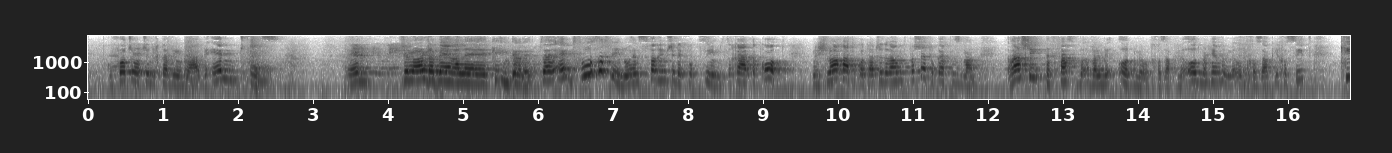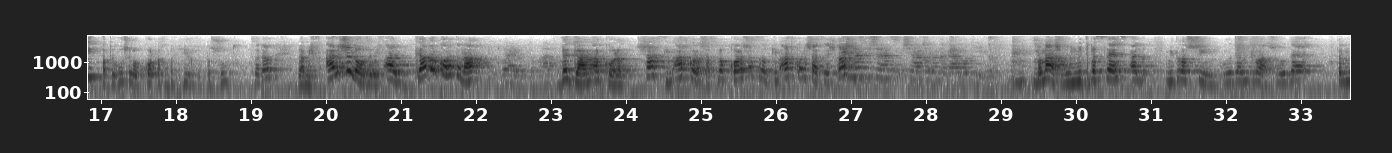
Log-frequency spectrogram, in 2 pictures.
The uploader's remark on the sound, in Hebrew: השיעור הועבר והוקלט עם תלמידות מדרשת שחרי, במסגרת הקורס בתולדות ספרות ההלכה שנלמד במדרשה.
